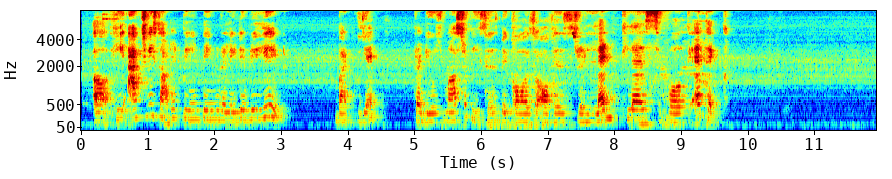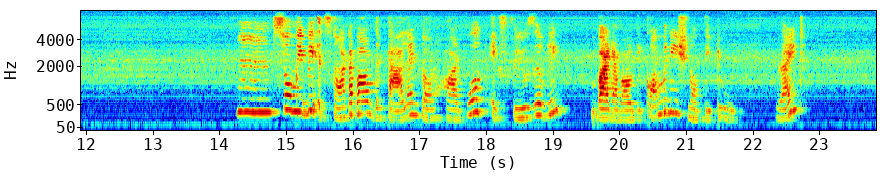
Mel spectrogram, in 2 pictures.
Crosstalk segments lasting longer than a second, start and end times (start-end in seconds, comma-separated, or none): none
